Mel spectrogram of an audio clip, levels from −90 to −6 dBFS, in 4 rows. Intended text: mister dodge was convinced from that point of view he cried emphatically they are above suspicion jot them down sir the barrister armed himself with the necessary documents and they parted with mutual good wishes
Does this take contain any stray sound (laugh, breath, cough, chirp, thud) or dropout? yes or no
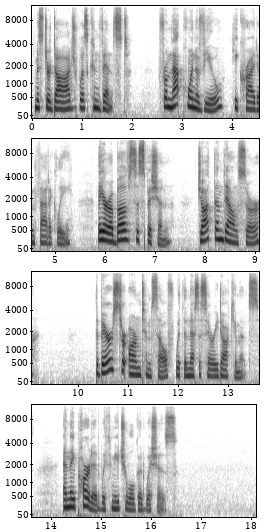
no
